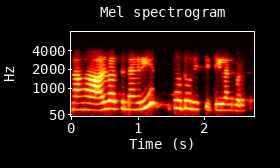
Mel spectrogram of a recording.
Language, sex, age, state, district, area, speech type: Tamil, female, 30-45, Tamil Nadu, Thoothukudi, urban, conversation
